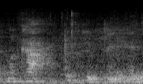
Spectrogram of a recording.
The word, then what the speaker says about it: Mchie: My new understanding is the correct pronunciation of Mchie.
